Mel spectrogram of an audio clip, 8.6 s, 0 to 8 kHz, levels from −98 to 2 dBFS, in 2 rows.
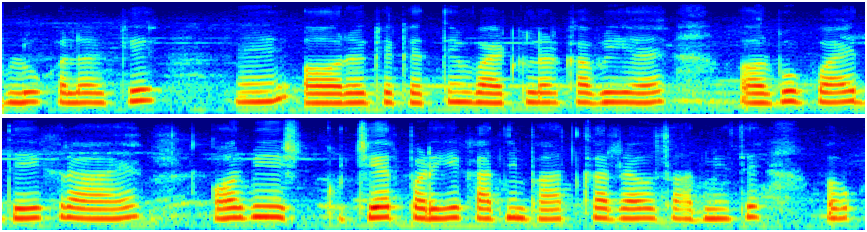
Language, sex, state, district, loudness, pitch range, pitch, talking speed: Hindi, female, Rajasthan, Churu, -17 LUFS, 215-235 Hz, 225 Hz, 200 wpm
